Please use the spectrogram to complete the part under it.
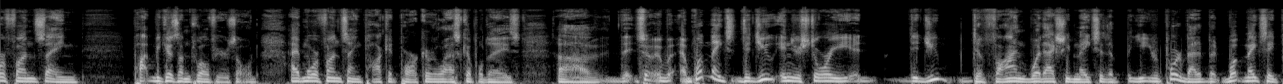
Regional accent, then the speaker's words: Mobile, Alabama, United States; And speaking of the fair city of Mobile, my hometown here, let's talk about the municipal cycle here.

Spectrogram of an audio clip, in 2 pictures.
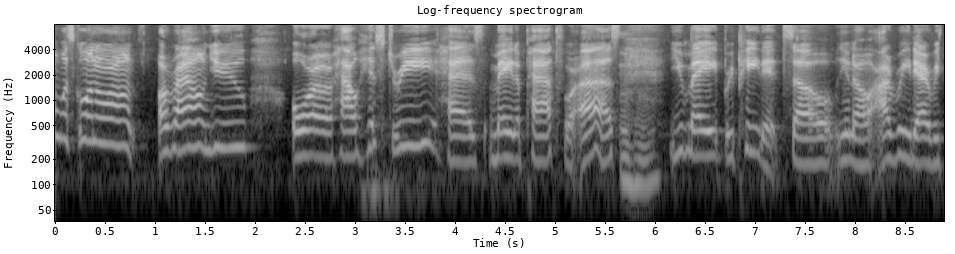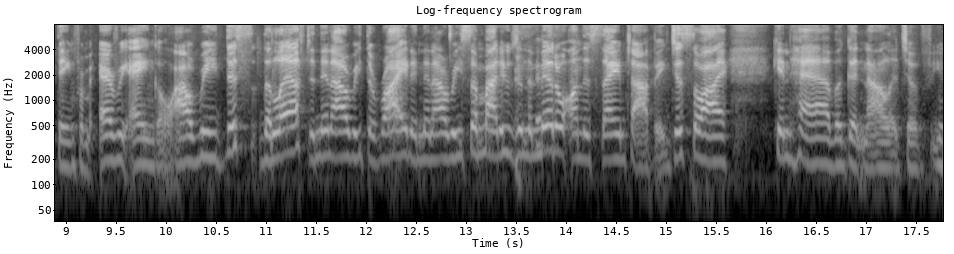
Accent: Gary, Indiana, United States; Now, the Battle of the Books, I was doing in Gary, in my my hometown.

